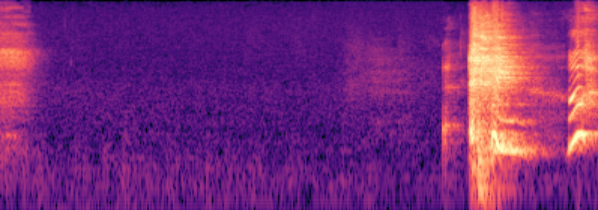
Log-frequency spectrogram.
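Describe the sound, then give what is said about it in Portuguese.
Nearly four seconds of near silence, then a quick intake of breath and a loud sneeze, followed by a second sharp sneezing burst right at the end. “Eu quero espirrar.”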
